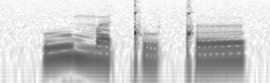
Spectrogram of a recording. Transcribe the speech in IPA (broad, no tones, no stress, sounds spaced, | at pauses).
u m ɐ ǃ u ǃ ɵ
